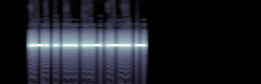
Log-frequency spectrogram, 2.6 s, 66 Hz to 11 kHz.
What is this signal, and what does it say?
Morse code, heard as a keyed tone, about 50 wpm, 700 Hz. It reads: RESULT
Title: Top 501-750 Words 50wpm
